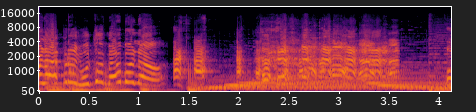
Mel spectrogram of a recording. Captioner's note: laughing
